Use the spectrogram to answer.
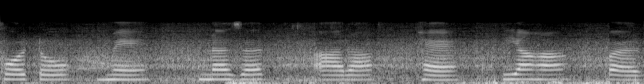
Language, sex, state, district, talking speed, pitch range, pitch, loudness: Hindi, female, Chandigarh, Chandigarh, 75 wpm, 215-230 Hz, 225 Hz, -15 LUFS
